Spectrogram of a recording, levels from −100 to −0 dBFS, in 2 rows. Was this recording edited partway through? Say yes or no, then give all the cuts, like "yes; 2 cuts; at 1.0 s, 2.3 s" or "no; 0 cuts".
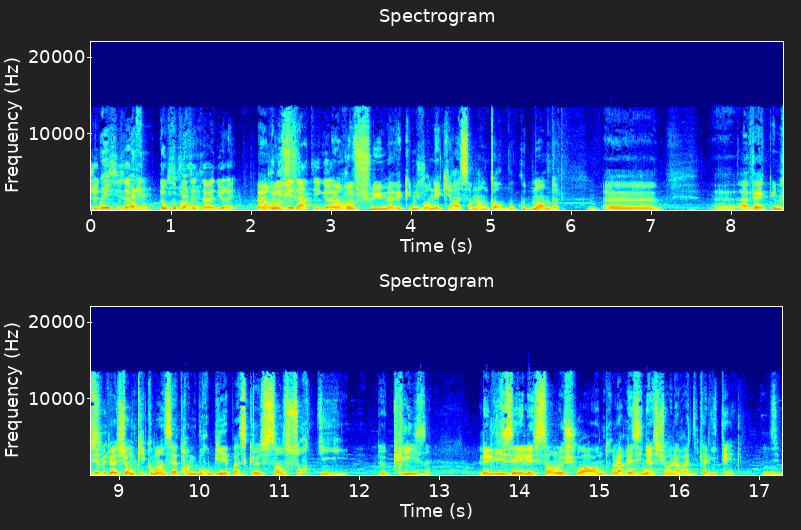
yes; 1 cut; at 8.5 s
